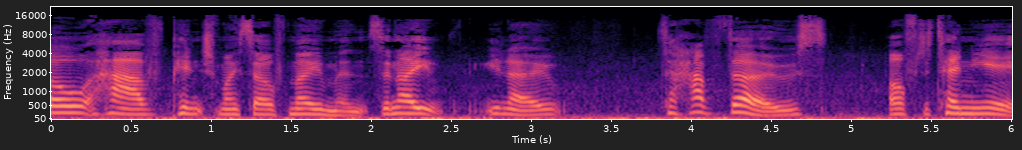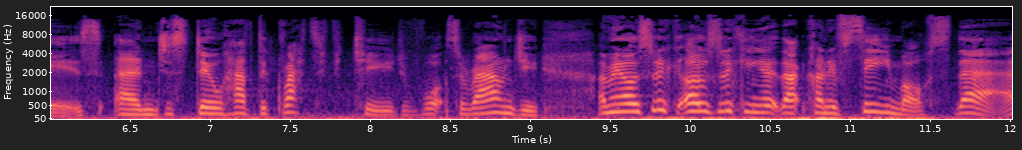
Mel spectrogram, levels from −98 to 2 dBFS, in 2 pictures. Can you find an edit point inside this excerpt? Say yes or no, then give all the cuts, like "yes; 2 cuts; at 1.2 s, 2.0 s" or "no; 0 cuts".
no; 0 cuts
